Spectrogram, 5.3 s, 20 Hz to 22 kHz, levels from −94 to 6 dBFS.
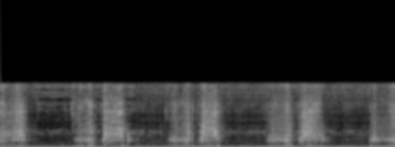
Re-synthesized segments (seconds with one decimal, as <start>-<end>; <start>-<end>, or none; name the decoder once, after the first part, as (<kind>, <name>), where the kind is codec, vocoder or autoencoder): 0.0-0.5 (codec, HILCodec); 1.8-5.3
